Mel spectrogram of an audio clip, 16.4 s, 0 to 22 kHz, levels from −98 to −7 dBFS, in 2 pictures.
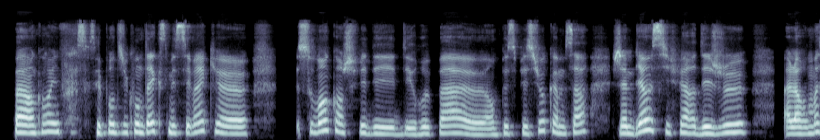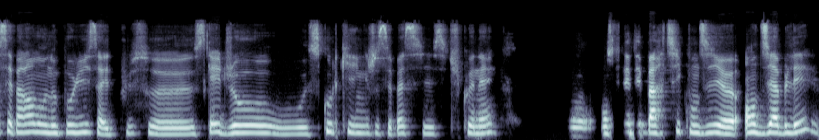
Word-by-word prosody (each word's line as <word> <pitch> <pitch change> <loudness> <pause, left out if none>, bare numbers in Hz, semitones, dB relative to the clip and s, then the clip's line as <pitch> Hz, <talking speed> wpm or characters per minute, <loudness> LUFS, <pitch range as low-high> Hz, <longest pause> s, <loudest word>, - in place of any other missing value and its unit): Bah, 225 -1 +7
encore 225 +4 0
une 245 0 +1
fois, 240 - -15
ça - - -5
dépend 230 +1 0
du 225 0 -5
contexte, 240 +2 +1
mais 225 - +1
c'est 215 0 +2
vrai 245 +5 -1
que 200 -7 +1 0.5
souvent 250 +3 +1
quand 270 -4 -3
je 225 -1 -3
fais 215 - -2
des 190 -2 -1
des 175 0 -3
repas, 195 +2 -1
heu, 170 -1 0
un 165 +1 -4
peu 185 +4 -5
spéciaux 200 +7 -4
comme 230 -7 -3
ça, 230 +5 -1 0.2
j'aime 205 -1 +2
bien 250 +8 +5
aussi 285 -5 +2
faire 215 -1 -1
des 195 +2 +3
jeux. 230 +5 0 0.3
Alors 190 0 +2
moi, 225 +5 -1
c'est 245 +1 +2
pas 230 -1 +1
un 235 +1 +2
Monopoly, 225 0 0
ça 215 -5 -1
va - - +2
être 170 0 -6
plus, 205 +2 -14
heu, 175 -1 0
Skyjo 215 +1 +2
ou 180 0 -4
Skull 225 +7 -4
King, 210 -3 -4
je 205 - -6
sais 190 -1 0
pas 195 +2 -2
si 200 -1 -3
si 190 +1 -10
tu - - -15
connais? 210 +1 -1 0.7
On 185 -1 -2
on - - +2
se 195 - -7
fait 235 - -3
des - - -7
parties 215 +2 +3
qu'on 225 -2 -1
dit, 215 +2 +2
heu, 190 -1 +7
endiablées. 230 +4 +4
215 Hz, 230 wpm, -22 LUFS, 195-230 Hz, 0.7 s, Bah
